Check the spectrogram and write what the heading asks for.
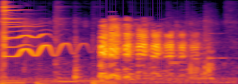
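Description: Edited-in sound effects: a wobbling tone that dies away in under a second, then a second warbling, many-toned effect starting about a second in.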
